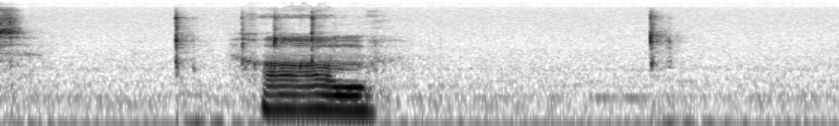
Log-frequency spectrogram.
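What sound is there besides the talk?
typing on a computer keyboard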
